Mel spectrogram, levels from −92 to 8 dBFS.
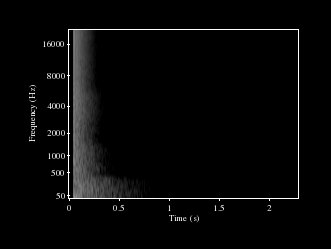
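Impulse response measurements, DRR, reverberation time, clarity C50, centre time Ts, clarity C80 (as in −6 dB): −3.5 dB, non-exponential decay, 9.0 dB, 21 ms, 13.0 dB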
